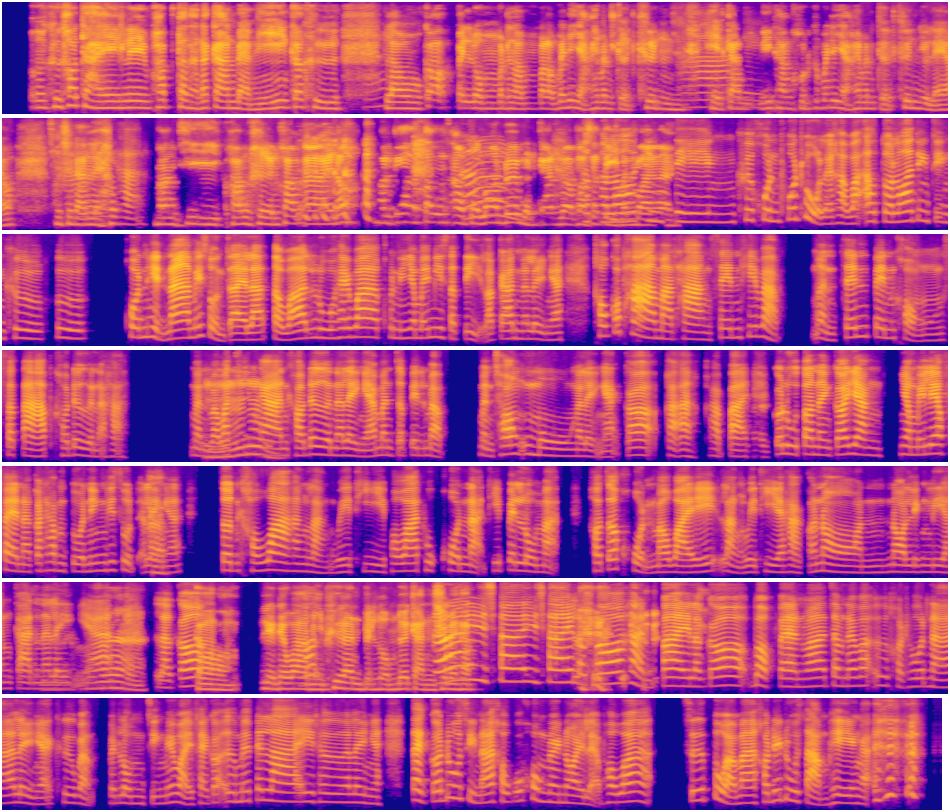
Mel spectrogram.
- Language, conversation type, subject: Thai, podcast, จำความรู้สึกตอนคอนเสิร์ตครั้งแรกได้ไหม?
- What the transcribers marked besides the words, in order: laughing while speaking: "แล้ว"; laugh; laugh; laugh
